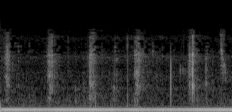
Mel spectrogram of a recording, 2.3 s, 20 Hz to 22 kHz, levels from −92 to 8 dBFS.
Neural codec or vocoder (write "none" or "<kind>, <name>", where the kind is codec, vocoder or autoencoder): none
